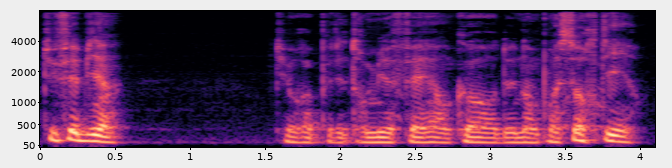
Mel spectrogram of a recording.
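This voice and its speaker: Man reading as a sarcastic young gentleman, warm husky voice, pitched up, loud and emphatic. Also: normal speed. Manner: mocking, lively, emphatic. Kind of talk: audiobook character reading.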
